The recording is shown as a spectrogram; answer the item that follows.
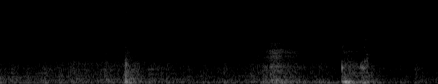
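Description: Faint handling sounds: a couple of soft knocks, about a second in and again near the end, as a corded drill with a phone mount is moved and set against timber, over a low steady background hum. The drill motor is not running.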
